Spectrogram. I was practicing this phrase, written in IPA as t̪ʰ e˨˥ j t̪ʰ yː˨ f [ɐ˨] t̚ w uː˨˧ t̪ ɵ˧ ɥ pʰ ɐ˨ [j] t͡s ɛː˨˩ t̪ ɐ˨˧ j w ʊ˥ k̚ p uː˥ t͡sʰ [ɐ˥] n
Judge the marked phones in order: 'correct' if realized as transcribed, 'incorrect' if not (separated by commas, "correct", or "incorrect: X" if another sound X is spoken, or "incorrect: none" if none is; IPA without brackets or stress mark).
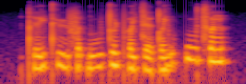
correct, correct, correct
